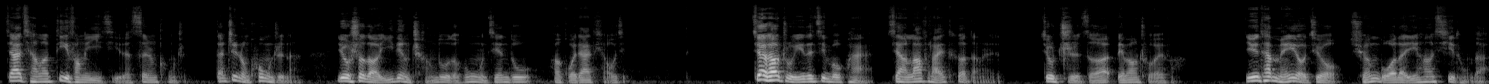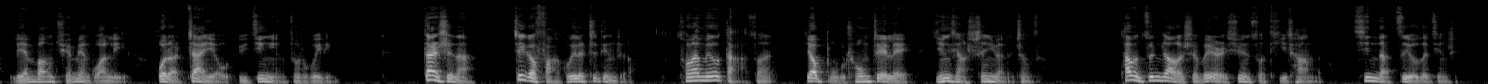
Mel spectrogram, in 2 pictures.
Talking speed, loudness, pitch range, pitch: 280 characters per minute, -27 LUFS, 100-135 Hz, 120 Hz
